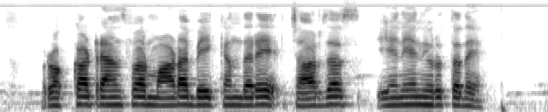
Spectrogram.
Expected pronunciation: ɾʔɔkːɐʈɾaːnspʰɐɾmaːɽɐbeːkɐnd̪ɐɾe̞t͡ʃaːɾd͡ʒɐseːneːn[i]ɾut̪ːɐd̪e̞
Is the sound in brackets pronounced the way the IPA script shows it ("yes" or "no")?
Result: yes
